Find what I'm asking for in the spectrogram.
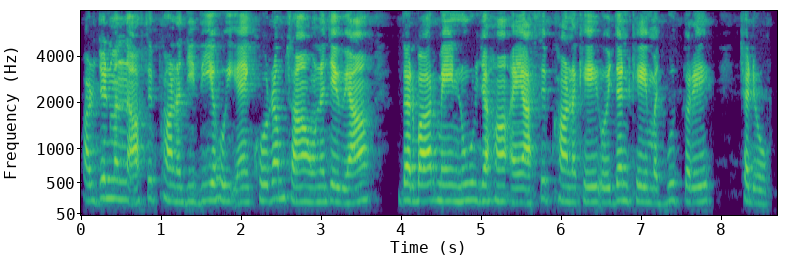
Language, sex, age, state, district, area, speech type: Sindhi, female, 45-60, Maharashtra, Thane, urban, read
